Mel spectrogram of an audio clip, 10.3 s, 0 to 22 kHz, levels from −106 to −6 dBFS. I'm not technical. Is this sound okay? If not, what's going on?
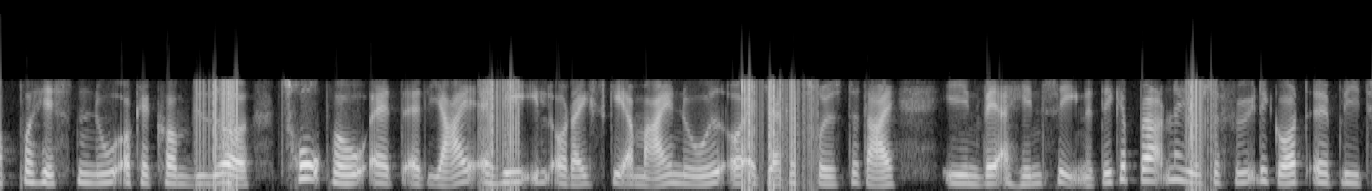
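No. There are bursts of crackle at 1.45 to 1.78, 3.58 to 3.89, 5.56 to 6.13 and 8.88 to 9.12 seconds. These are bit errors on a digital phone line: roughly one bit in a hundred got flipped (a bit fewer in the first burst), and each flip changes one tiny slice of sound, with a flip in an important spot turning it into a sharp tick.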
